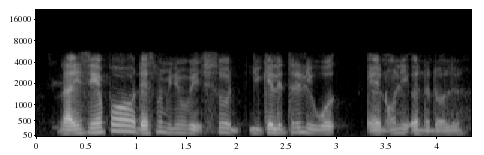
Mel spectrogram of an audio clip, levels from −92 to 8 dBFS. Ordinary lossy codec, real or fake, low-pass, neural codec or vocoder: Opus, 16 kbps; real; 5.4 kHz; none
